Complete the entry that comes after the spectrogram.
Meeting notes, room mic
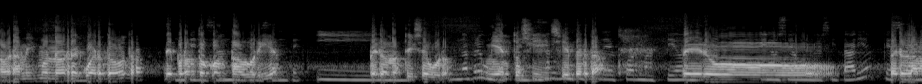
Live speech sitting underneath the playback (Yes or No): Yes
